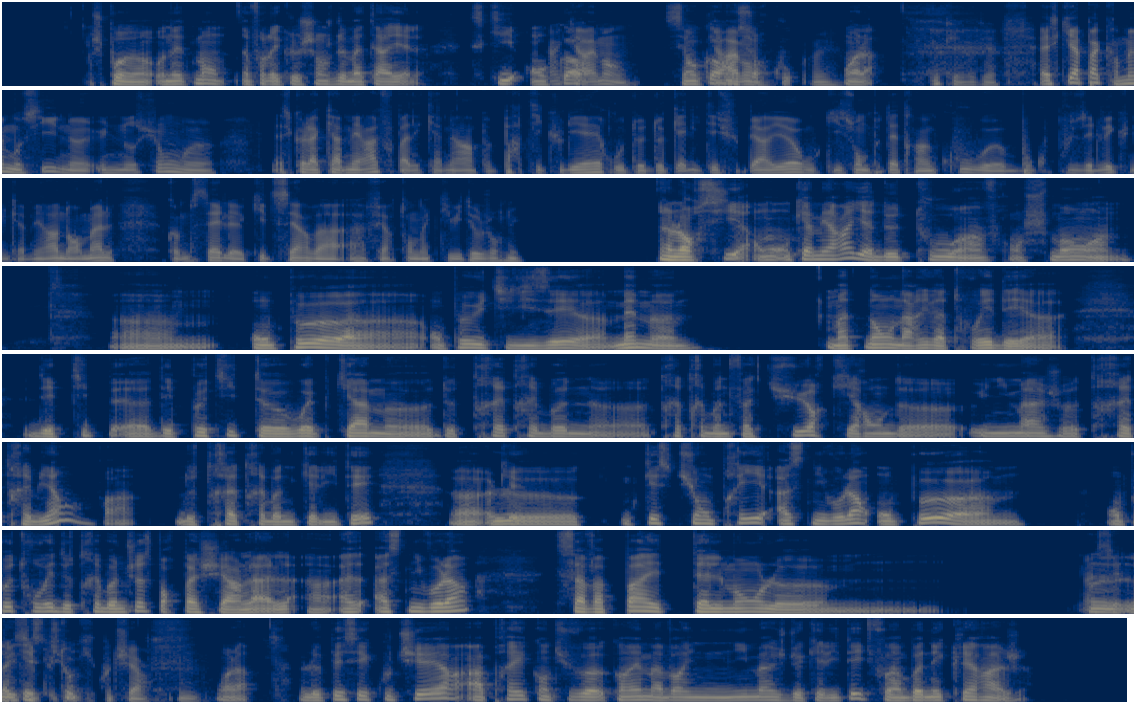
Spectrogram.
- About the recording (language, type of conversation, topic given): French, podcast, Comment rester authentique lorsque vous exposez votre travail ?
- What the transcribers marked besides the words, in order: drawn out: "mmh"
